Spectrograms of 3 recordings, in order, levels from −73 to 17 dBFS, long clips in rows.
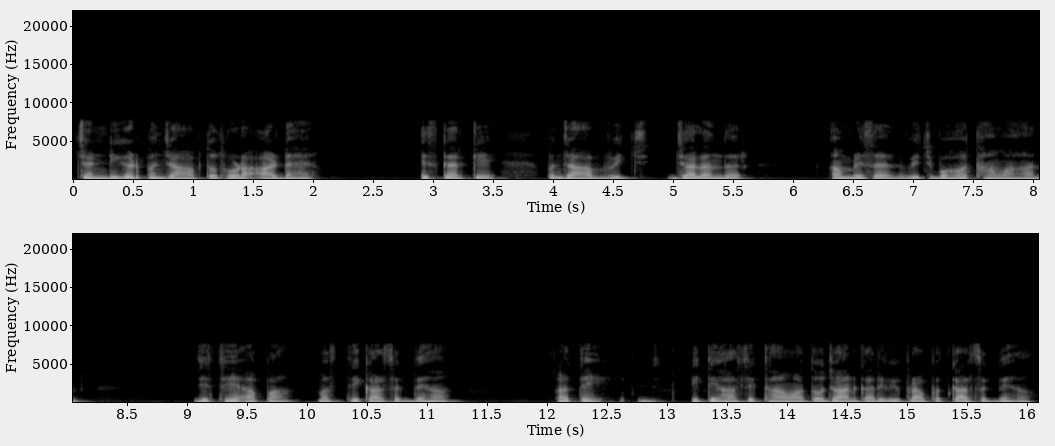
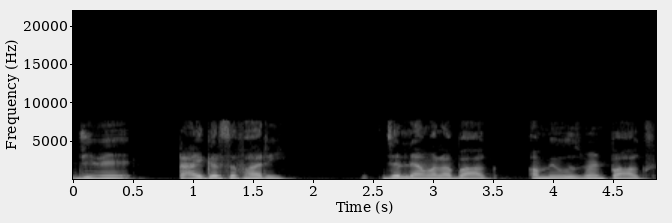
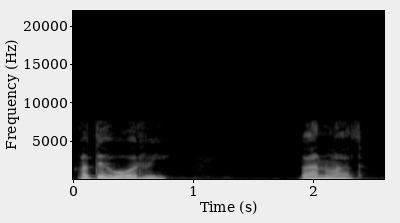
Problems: none marked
